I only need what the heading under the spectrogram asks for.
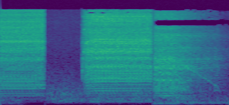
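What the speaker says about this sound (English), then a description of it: "drill a starter hole in each of the four corners to make the process easier" A power drill whines through a wooden board in two loud bursts separated by a short pause, drilling starter holes, the second run trailing off as the bit spins down.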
